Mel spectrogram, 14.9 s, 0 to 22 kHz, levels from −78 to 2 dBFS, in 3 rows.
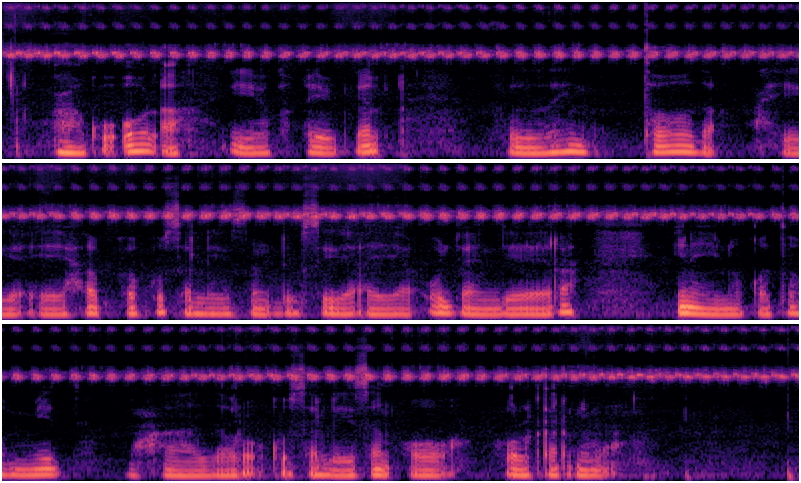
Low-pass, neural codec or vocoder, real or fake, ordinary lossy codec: none; none; real; none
